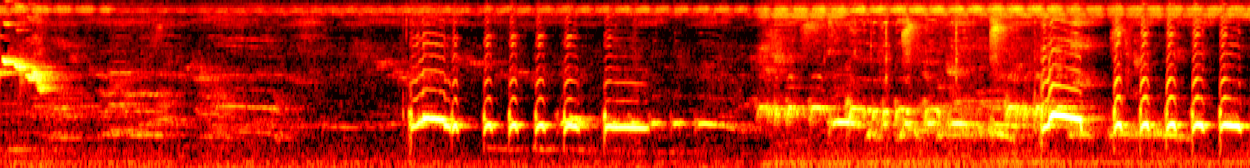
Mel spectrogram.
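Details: A Bangkok-type zebra dove gives its rapid, bubbling cooing song, a run of short rolling notes repeated in quick bursts, meant to provoke other doves into singing; faint background hum.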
